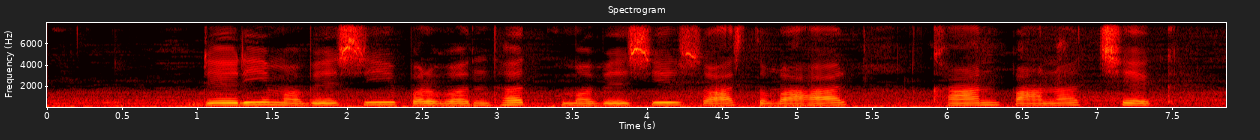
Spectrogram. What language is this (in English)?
Magahi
